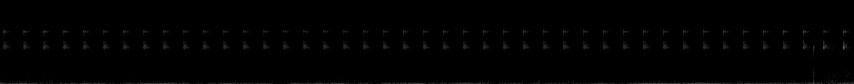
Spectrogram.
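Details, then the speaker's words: James Bond 007 Gruen Precision 510 17J starburst watch on a Weishi 1000 timegrapher with a 60-second reading. It shares its movement with the Masonic-dial Gruen and reads +32 s/day, twice as fast, with 0.0 ms beat error; crisp, perfectly even ticking at about five beats a second. "the readout on this one it's plus 32 seconds a day meaning that it's twice as fast as the masonry dial one the James Bond one is"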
